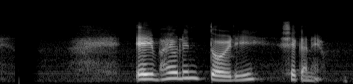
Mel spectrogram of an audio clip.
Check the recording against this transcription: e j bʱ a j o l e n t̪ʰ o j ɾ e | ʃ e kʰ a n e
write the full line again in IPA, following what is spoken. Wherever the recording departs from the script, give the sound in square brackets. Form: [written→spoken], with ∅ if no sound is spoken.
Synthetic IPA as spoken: e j bʱ a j o l [e→i] n [t̪ʰ→t̪] o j ɾ [e→i] | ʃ e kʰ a n e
